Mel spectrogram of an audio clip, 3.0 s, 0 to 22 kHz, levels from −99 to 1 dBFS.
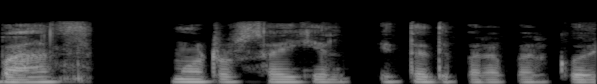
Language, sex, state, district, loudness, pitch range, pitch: Bengali, male, West Bengal, Purulia, -43 LUFS, 115-120 Hz, 120 Hz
